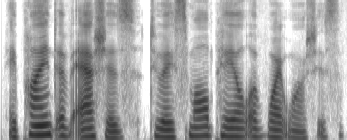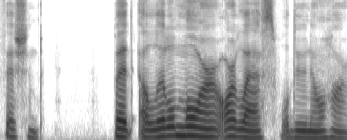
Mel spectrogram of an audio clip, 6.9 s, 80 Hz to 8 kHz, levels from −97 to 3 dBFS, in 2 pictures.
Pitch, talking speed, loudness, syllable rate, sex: 160 Hz, 190 wpm, -21 LUFS, 4.7 syllables/s, female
